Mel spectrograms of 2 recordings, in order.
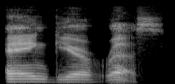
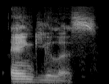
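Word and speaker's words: Anguirus: people in the back it's angiers that's his real name not angulos all right that's a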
